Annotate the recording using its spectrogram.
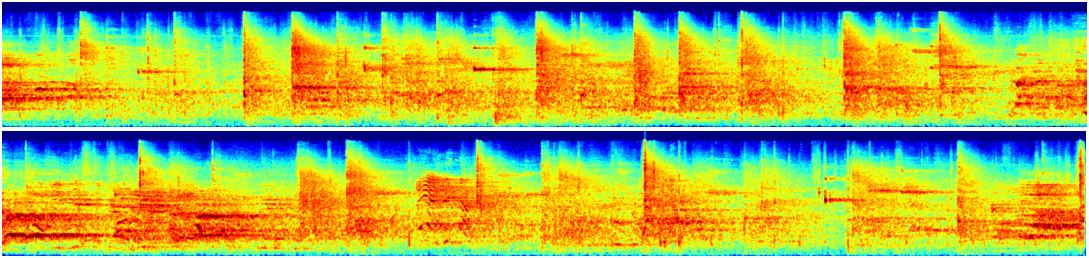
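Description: Rackets smack a shuttlecock in quick rallies, echoing in a large hall.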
